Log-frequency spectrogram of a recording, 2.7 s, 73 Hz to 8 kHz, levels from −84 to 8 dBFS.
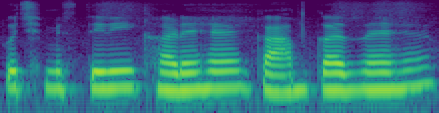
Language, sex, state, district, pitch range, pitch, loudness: Hindi, male, Bihar, Patna, 195-210 Hz, 205 Hz, -13 LUFS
